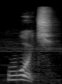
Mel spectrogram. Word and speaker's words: Łódź: And yes, this name, this horrific name of the city is pronounced as Łódź. Okay, so Łódź is the third largest city in Poland.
